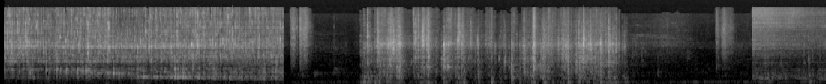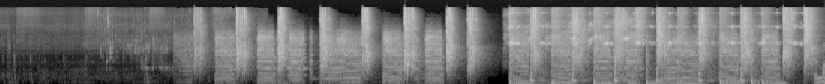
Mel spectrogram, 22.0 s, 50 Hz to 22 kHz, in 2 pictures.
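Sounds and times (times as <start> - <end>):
water running: 0.1 - 3.8, 10.0 - 14.1
paper coffee filter crinkling: 3.8 - 8.8.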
